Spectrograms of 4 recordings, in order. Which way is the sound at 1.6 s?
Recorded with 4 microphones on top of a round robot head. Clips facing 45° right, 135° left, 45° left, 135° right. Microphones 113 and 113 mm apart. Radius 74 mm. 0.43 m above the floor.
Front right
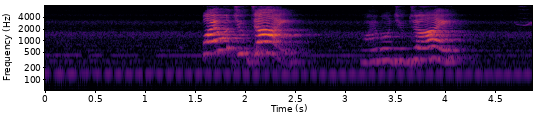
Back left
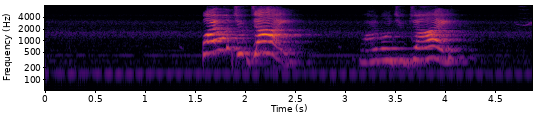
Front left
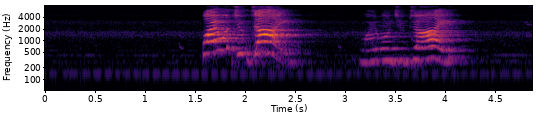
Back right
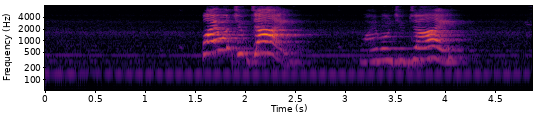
145° left.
